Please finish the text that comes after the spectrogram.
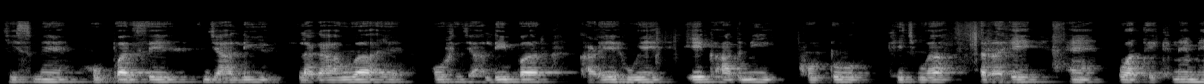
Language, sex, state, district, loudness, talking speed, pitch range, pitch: Hindi, male, Bihar, Jamui, -23 LUFS, 110 wpm, 110-115 Hz, 110 Hz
